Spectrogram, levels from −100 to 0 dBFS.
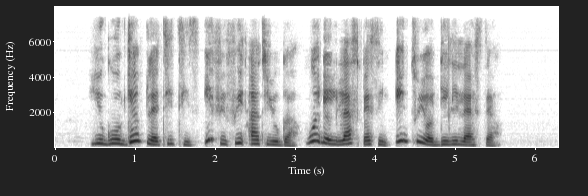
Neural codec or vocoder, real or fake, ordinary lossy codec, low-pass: vocoder, 22.05 kHz, 80 mel bands, HiFi-GAN; fake; AAC, 48 kbps; 7.2 kHz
